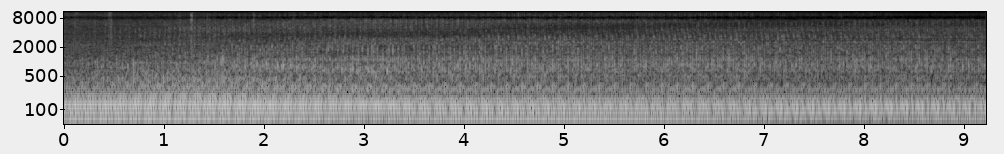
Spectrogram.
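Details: Porsche engine at idle with a deep, uneven loping stumble about three times a second. Cylinder 3 misfire (code P0303), diagnosed by swapping components between cylinders to isolate the fault.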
